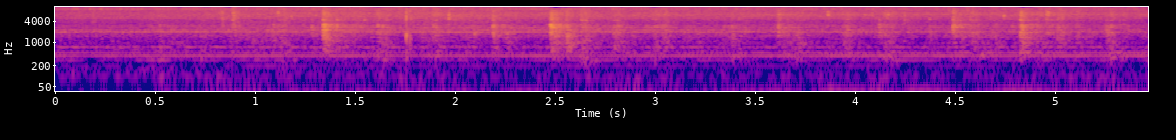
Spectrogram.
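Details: Indesit WIXL143 washing machine: irregular sharp clicks a few seconds apart over a faint hum, drum not spinning. It clicks for the first 2-5 seconds, then goes quiet, and never finishes its cycle. Stain removal, Easy iron and door lock lights flash. Fault unknown.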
